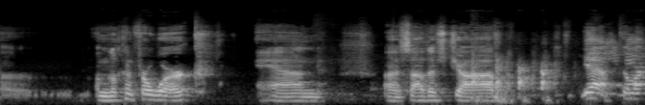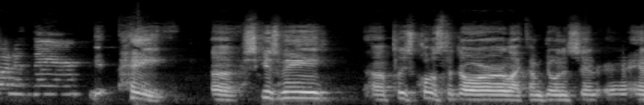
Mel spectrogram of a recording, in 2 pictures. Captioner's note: knocking on door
